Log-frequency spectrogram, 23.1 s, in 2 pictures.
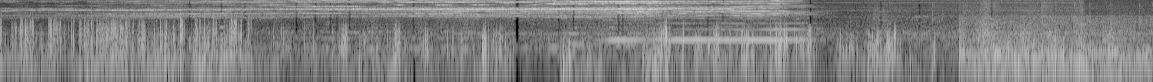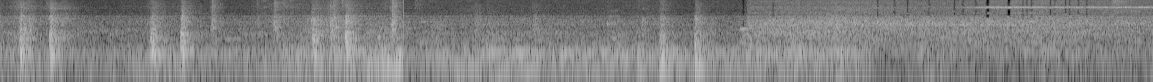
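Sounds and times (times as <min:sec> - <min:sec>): train low drone: 0:00.0 - 0:23.0
train wheels clicking over rail joints: 0:08.7 - 0:15.6.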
